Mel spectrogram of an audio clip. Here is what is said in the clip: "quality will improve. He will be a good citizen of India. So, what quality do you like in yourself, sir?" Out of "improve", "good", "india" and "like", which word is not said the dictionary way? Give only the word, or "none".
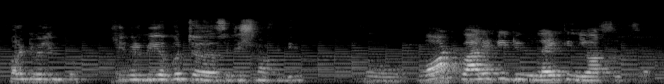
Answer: improve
